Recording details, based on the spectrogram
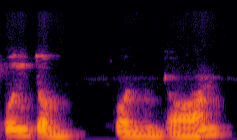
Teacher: Taknya jangan ketebelan. Kalau ketebelan jadi kayak tok.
